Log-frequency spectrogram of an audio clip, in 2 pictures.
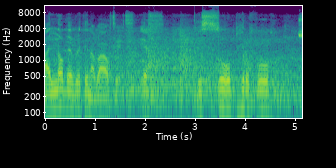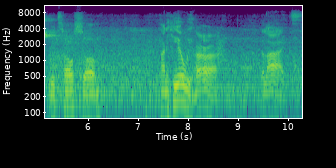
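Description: A man talks very slowly, with long, frequent pauses, and there is noticeable background noise. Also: ordinary pitch variation. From Africa. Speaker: travel vlogger. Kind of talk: vlog walkabout narration. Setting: outdoors at a Christmas market. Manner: animated. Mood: joyful, amazed. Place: street. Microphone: phone near.

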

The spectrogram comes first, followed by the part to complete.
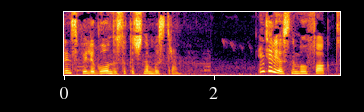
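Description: A woman talks with ordinary pitch variation. The sound is dry with no echo. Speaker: vlogger. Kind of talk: casual vlog chat. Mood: relaxed, chatty. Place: street. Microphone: phone near.

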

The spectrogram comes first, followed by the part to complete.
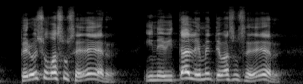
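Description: Very fast, animated delivery against a quiet background. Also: man. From Peru. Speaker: streamer and football commentator. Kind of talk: casual livestream commentary. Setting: livestream. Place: home room. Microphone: studio mic.

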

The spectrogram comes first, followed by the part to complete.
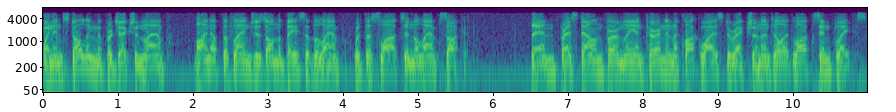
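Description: A man with a plain, everyday voice, at a moderate pace, very even loudness and ordinary pitch variation. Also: medium pitch for a man. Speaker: military training film narrator. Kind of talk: vintage training film narration. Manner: formal, measured, authoritative; steady, even-paced, impersonal.

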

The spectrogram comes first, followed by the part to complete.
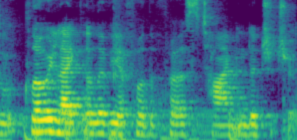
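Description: Background noise is noticeable throughout. Words come at a fairly quick pace. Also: woman. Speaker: vlogger. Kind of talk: casual vlog chat. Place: kitchen. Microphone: phone near.

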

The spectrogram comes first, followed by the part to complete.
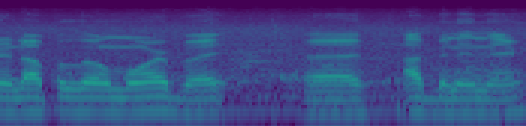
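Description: Over noticeable background noise, a man speaks at a fairly quick pace. The sound is dry, with no echo. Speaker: interviewee. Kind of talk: interview answer. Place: street. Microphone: handheld.

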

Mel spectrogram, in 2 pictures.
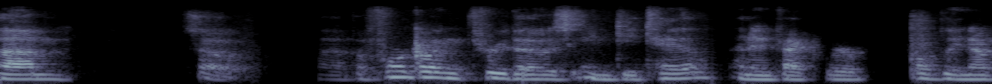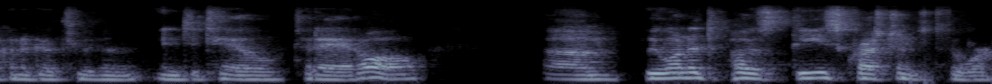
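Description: A man's somewhat breathy voice at a moderate pace, fairly even in intonation, with big swings in loudness. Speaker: internet standards engineer presenting. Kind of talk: technical presentation. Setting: video call. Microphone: video call.

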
